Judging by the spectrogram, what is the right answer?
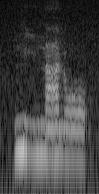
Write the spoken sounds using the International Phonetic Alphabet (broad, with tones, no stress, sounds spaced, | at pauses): n i˦ n a˦ ɳ ɔ˦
